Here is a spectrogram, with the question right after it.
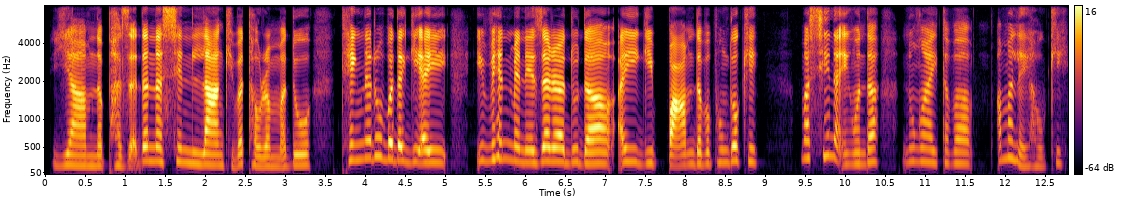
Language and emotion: Manipuri, disgusted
